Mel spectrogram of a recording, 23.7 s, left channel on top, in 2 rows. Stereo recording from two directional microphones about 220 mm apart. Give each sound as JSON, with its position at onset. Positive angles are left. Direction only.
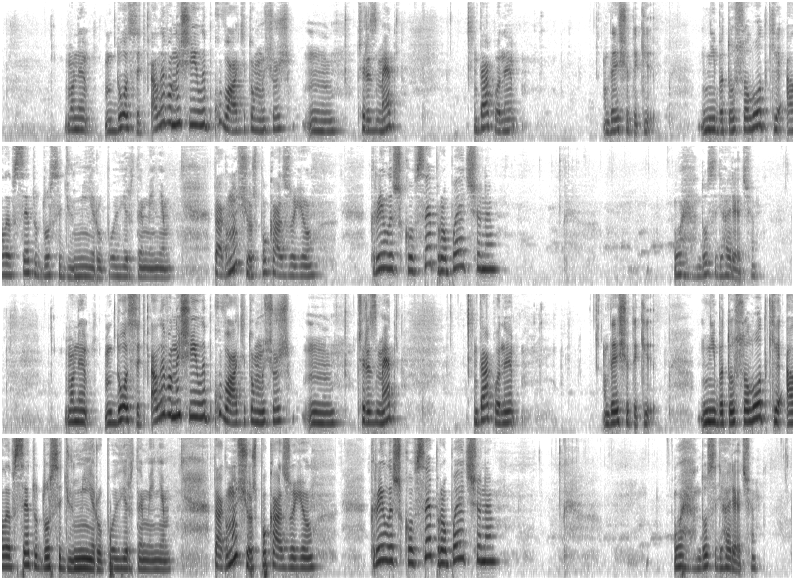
{"t": 0.7, "sound": "speech", "side_deg": -35}
{"t": 20.1, "sound": "chop", "side_deg": -45}
{"t": 21.9, "sound": "speech", "side_deg": -45}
